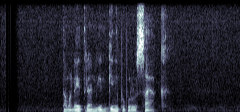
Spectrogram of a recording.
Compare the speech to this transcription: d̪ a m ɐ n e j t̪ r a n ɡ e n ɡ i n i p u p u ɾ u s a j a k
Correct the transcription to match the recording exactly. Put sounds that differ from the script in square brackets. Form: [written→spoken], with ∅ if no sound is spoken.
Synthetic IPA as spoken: [d̪→t̪] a m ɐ n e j t̪ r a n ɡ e n ɡ i n i p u p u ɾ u s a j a k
